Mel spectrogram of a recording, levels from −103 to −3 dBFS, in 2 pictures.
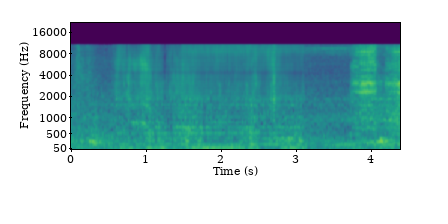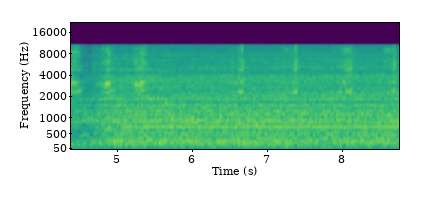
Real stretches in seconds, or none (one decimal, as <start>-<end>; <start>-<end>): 0.0-0.6; 3.1-8.8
